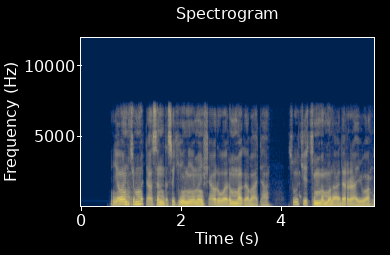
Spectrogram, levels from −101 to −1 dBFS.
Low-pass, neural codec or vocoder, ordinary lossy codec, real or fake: 7.2 kHz; codec, 16 kHz, 4 kbps, FunCodec, trained on Chinese and English, 50 frames a second; none; fake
